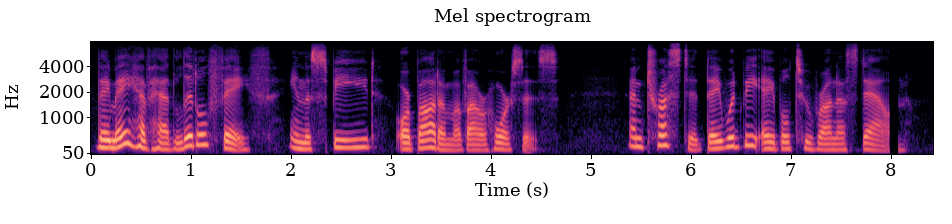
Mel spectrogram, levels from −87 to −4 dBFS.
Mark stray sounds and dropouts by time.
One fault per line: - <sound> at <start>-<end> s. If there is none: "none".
- dropout at 8.0-8.1 s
